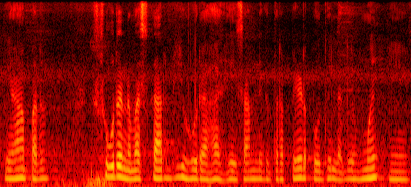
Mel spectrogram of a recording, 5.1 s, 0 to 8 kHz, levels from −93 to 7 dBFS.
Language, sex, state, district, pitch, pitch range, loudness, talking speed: Hindi, male, Jharkhand, Jamtara, 135 Hz, 130-145 Hz, -34 LUFS, 185 wpm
